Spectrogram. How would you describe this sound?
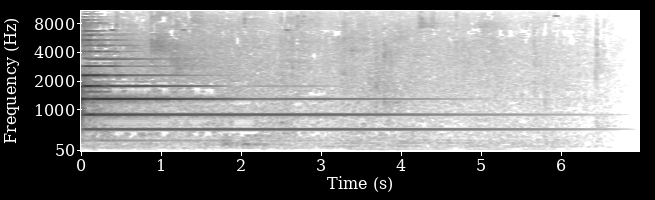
TUBULAR BELL STRIKE 001
This sample pack contains ten samples of a standard orchestral tubular bell playing the note A. This was recorded live at 3rd Avenue United Church in Saskatoon, Saskatchewan, Canada on the 27th of November 2009 by Dr. David Puls. NB: There is a live audience present and thus there are sounds of movement, coughing and so on in the background. The close mic was the front capsule of a Josephson C720 through an API 3124+ preamp whilst the more ambient partials of the source were captured with various microphones placed around the church. Recorded to an Alesis HD24 then downloaded into Pro Tools. Final edit in Cool Edit Pro.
